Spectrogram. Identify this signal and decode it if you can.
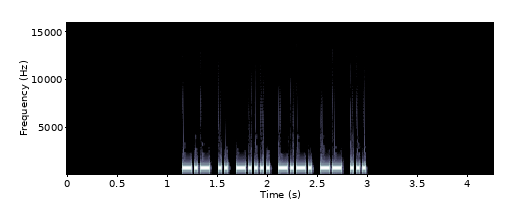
Morse code, heard as a keyed tone, about 40 wpm, 700 Hz. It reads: KI6CMS
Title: USA Call Signs - 6 Characters - 6x Character Spacing - 40wpm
